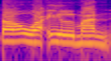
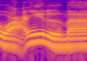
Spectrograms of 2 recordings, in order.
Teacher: Kalau berhenti, jika berhenti maka dua patah ini dibacanya satu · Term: mad iwad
